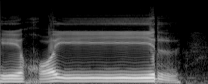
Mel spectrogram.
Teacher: ro-nya ini tidak boleh ditebalkan tapi dibaca dengan tipis dan kita namakan dengan ro tarqiq. Khair bukan khairu, enggak, tapi dia tipis.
